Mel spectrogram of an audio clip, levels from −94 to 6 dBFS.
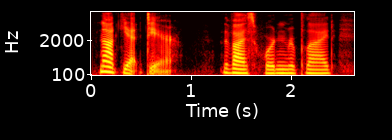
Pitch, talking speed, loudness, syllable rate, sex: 180 Hz, 160 wpm, -21 LUFS, 5.0 syllables/s, female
